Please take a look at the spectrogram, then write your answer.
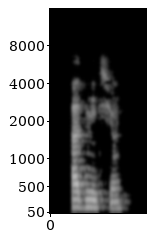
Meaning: admixture
- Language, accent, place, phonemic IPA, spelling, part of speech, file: French, France, Lyon, /ad.mik.stjɔ̃/, admixtion, noun, LL-Q150 (fra)-admixtion.wav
